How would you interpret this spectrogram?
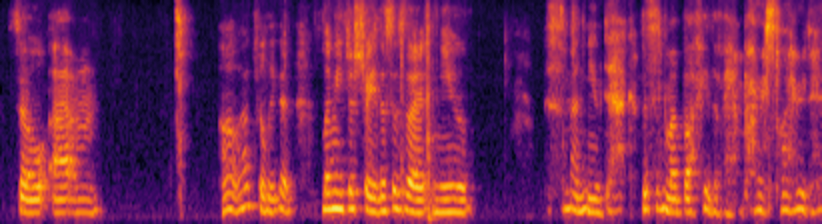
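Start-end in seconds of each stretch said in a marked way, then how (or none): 5.4-8.2 eerie, unsettling, creepy woman's voice. Speaker showing off a new deck, in a creepy woman's voice. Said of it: "I said it like that creepy woman".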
